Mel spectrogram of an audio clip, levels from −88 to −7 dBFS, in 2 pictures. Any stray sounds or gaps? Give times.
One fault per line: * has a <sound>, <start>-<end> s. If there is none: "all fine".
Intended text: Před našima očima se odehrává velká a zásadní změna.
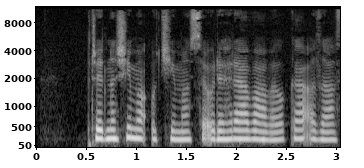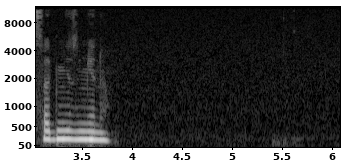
all fine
